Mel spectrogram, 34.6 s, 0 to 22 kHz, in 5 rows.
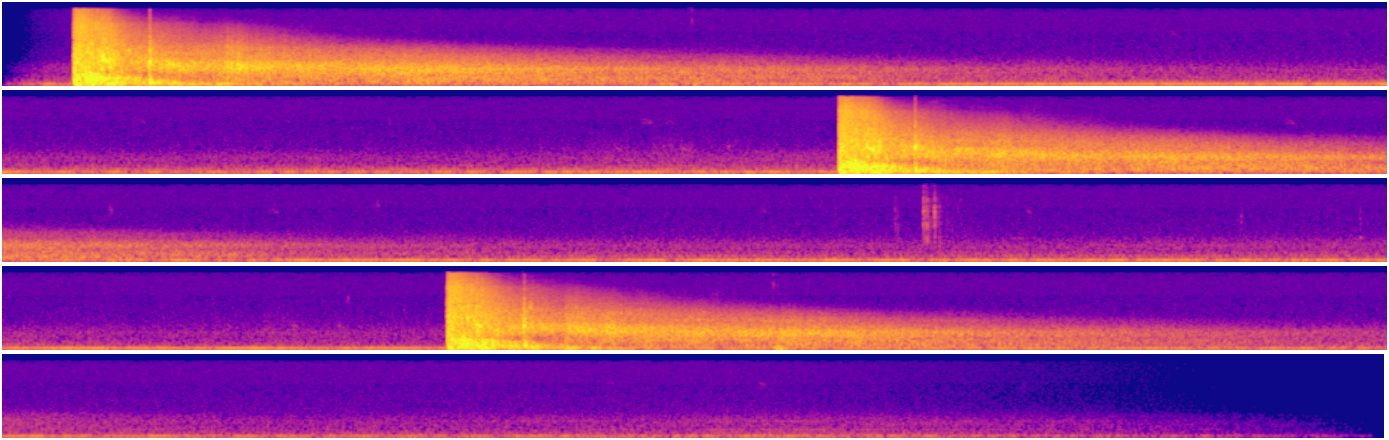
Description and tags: Jykeviä laukauksia, ampumista ulkona. Kaikua. Yksittäislaukauksia.
Paikka/Place: Suomi / Finland / Vihti, Leppärlä
Aika/Date: 12.10.1988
